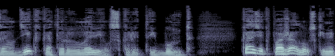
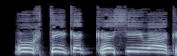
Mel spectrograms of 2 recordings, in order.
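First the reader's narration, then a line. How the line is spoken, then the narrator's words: Shouted. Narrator (Russian): крикнул Казик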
